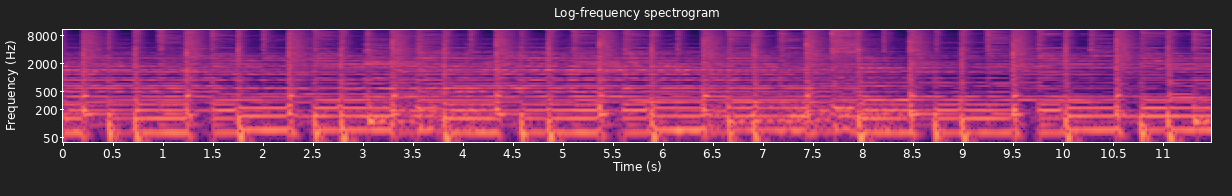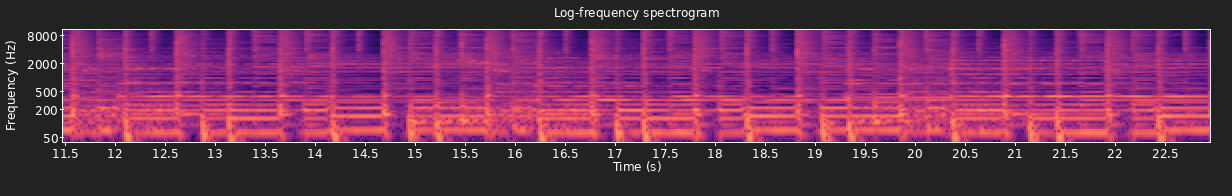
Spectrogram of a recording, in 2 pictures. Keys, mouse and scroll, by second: 2.9 c, 11.3 x, 15.1-16.9 middle drag, 19.4 Tab.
